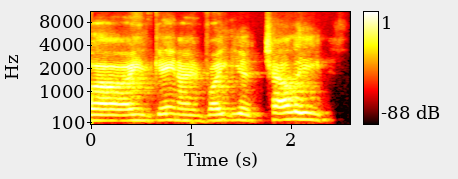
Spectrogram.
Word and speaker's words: Xali: again i invite you tally is how you say it but it's spelled x-a-l-i and i believe joey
